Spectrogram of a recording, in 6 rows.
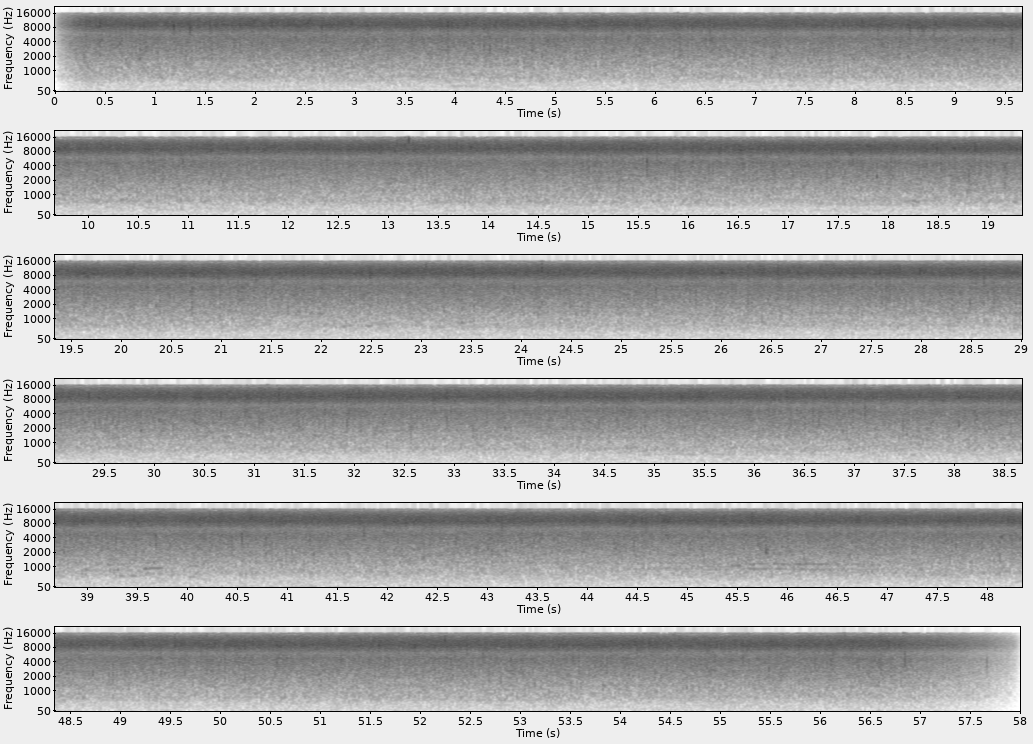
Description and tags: Fontana Piazza Vaticano
In the middle of Vatican’s Piazza we can find this fountain that keeps fresh ambient to the big crow allways there.
En medio de la Plaza del Vaticano encontramos esta fuente que mantiene fresco el ambiente de la multitud siempre presente.
Recorder: TASCAM DR40
Internal mics
Agua, dr40, Fountain, Fuente, handheld-recorder, Piazza, Plaza, Roma, Rome, tascam, travel, Turismo, Vatican, Vaticano, viaje, Water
